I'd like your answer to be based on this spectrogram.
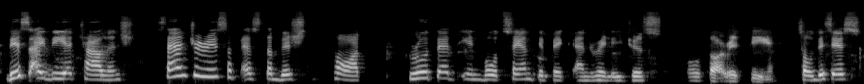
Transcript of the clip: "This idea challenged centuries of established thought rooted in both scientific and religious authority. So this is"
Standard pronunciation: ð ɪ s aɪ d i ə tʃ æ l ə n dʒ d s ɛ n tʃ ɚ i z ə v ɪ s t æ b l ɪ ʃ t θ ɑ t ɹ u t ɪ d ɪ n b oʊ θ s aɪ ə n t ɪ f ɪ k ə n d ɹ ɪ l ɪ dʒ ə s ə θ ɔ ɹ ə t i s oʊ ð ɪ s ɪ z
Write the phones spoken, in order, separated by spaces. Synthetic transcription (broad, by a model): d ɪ s aɪ d i ə tʃ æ l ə n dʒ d s ɛ n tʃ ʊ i s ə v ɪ s t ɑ b l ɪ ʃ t t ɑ t ɹ u t ɪ d ɪ n b oʊ t s aɪ ə n t ɪ f ɪ k ə n d ɹ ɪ l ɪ dʒ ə s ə t ɔ ɹ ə t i s oʊ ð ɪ s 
